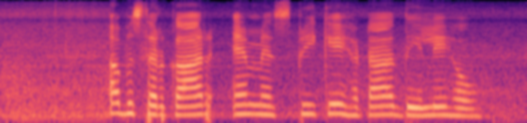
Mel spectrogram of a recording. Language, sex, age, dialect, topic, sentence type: Bhojpuri, female, <18, Western, agriculture, statement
